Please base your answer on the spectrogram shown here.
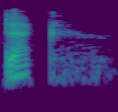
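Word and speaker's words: deque: for double into Q because mostly pronounce deck okay uh we have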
